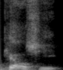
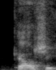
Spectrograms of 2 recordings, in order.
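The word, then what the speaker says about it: Kalshi: is you want to talk about, there's an opportunity on Kouchy, America's number one prediction market platform that you can trade predictions in a live market.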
